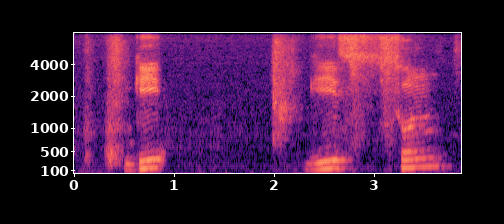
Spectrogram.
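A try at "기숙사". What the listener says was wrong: না, গিয়ক যদি, গিয়ক যদি শব্দের প্রথমে বসে তাহলে এর উচ্চারণ খয়ের মতো হবে, খ। আমাদের সুয়ের নিচে তো আছে গিয়ক, নিয়ন না। দেখেন দুইটা কিন্তু একই রকম দেখতে, গিয়ক আছে।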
